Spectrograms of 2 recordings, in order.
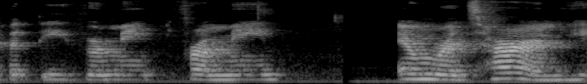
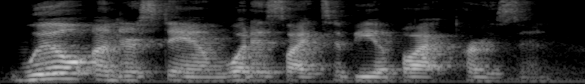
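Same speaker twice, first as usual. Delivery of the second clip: ordinary talk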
